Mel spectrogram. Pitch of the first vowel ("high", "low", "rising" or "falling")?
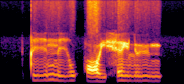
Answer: rising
